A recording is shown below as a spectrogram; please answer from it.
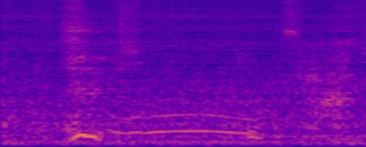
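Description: A dog whining: a short rising-and-falling whine about half a second in, then one long, level whine of about a second.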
